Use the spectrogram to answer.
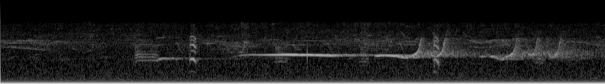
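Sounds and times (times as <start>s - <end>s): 
constant background hiss: 0.0s - 6.0s
gibbon call: 1.4s - 6.0s.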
